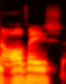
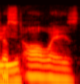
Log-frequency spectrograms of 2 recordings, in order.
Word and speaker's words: Alvvays: I had an Alvvays I don't know how you pronounce that band Alvvays. It's like always but with a double V. Alvvays.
